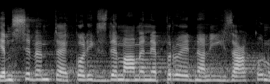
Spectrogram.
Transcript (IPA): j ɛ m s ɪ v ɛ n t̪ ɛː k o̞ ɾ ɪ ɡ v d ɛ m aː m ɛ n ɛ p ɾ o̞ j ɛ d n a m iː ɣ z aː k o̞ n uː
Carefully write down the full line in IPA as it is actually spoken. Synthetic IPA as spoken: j ɛ m s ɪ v ɛ m t̪ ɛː k o̞ l ɪ ɡ z d ɛ m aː m ɛ n ɛ p ɾ o̞ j ɛ d n a n iː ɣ z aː k o̞ n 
